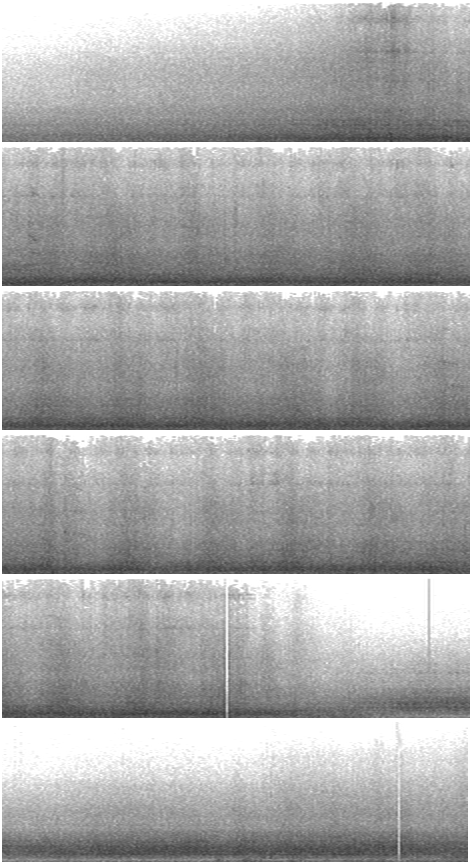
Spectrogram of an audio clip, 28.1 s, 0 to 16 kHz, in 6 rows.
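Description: Electric freight locomotive and a long train of log-loaded wagons approaching and passing close by at speed: it grows louder over the first few seconds, then holds a steady rush of wheels with a regular clickety-clack over rail joints. About 22 seconds in it changes abruptly to another train running past, a steadier, higher-pitched rush.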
